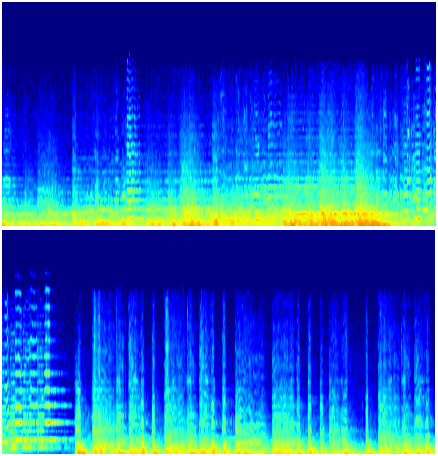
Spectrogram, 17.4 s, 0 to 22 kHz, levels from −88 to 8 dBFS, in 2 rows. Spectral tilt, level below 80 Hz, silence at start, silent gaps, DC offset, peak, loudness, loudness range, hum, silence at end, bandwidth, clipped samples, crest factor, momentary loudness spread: -5.5 dB/octave; -38 dBFS; 0 s; none; under 0.1%; -4 dBFS; -24 LUFS; 9 LU; none; 0 s; 15.5 kHz; under 0.1%; 20 dB; 12 LU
